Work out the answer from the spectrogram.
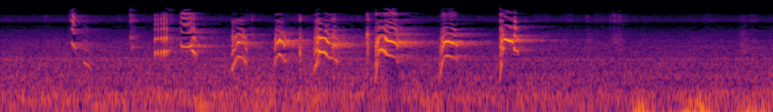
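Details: Indian ringneck parakeet chirping, a run of bright, sharply inflected squeaky notes spaced roughly half a second apart, fading to quiet at the end.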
